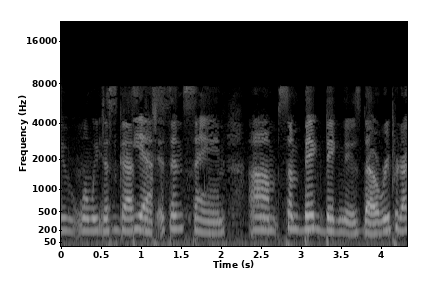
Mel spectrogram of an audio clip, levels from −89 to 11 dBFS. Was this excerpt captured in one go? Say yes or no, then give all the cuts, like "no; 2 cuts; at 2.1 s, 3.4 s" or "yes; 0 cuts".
no; 1 cut; at 1.1 s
